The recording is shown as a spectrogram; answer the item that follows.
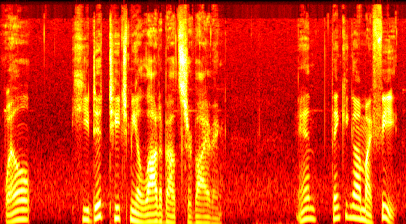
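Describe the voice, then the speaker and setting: A man's voice: medium pitch, big pitch swings, moderate pace. A man playing an earnest, hesitant, kind-hearted wasteland survivor in an audio drama dialogue. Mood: conflicted, hesitant. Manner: hesitant, sincere, soft-hearted.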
